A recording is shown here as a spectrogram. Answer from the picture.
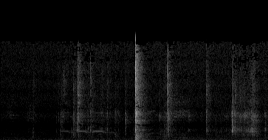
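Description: Crayons clicking and rattling against a crayon cup and a plastic table as they are handled, in scattered taps, with one sharp knock about halfway through.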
